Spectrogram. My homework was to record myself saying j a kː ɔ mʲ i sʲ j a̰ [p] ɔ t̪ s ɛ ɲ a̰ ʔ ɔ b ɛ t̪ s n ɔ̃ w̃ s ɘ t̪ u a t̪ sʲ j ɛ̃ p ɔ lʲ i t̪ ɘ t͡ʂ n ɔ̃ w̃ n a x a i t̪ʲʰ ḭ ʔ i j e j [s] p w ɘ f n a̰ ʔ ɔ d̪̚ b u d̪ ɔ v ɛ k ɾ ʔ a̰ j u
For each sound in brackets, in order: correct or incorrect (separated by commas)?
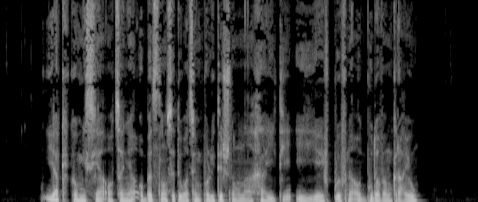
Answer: incorrect, incorrect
